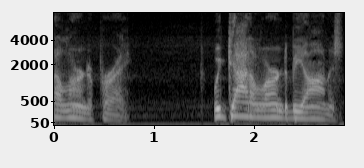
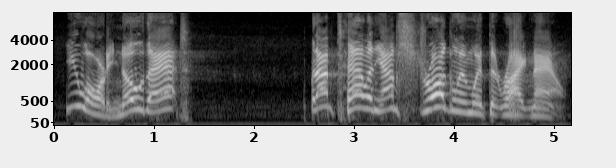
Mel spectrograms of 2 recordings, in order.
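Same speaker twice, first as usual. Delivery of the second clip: high, loud, urgent preaching; loud passionate preacher; fiery preaching; 10 semitones higher, 10 dB louder than usual. Acted. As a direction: preach it out to the back row. Preaching at full force.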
